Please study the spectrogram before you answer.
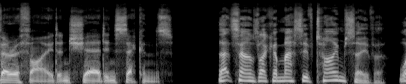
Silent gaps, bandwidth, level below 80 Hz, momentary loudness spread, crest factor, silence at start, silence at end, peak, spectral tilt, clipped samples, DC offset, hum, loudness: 1.86-2.10 s; 19 kHz; -46 dBFS; 8 LU; 16 dB; 0 s; 0 s; -4 dBFS; -4 dB/octave; under 0.1%; under 0.1%; none; -20 LUFS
